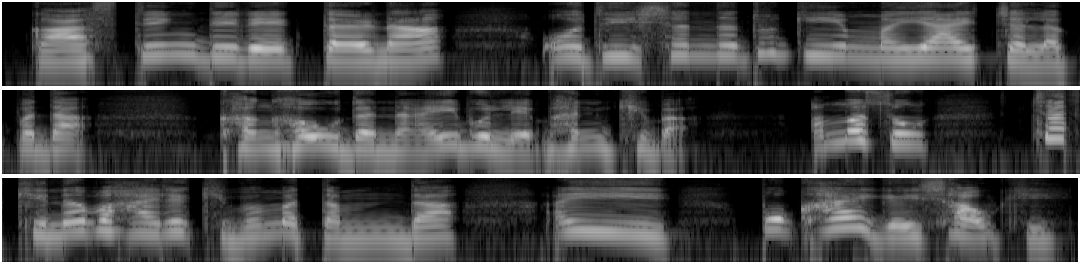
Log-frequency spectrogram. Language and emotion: Manipuri, angry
